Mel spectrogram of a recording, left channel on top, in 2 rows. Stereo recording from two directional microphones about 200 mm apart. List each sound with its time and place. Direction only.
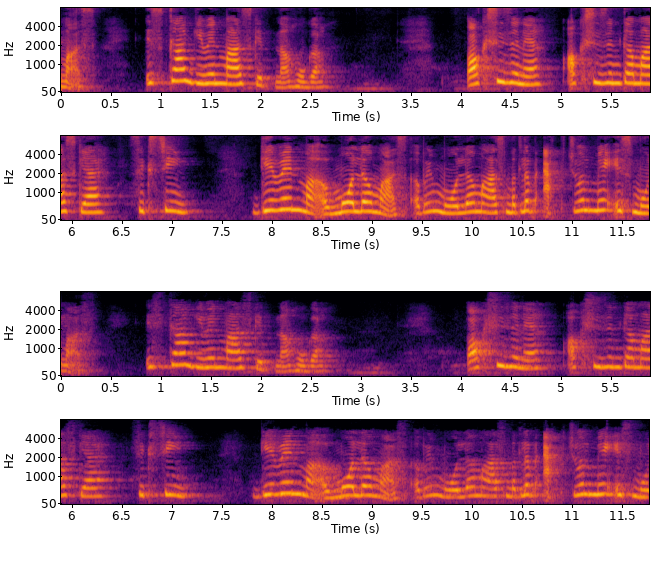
0.8 s a woman's voice: 45° left (ahead or behind)
4.0 s a woman's voice: 45° left (ahead or behind)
